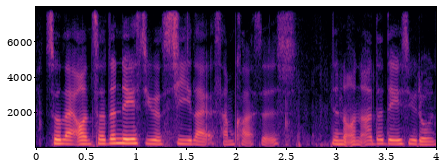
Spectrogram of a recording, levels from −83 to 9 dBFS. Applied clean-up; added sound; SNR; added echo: none; none; none; none.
